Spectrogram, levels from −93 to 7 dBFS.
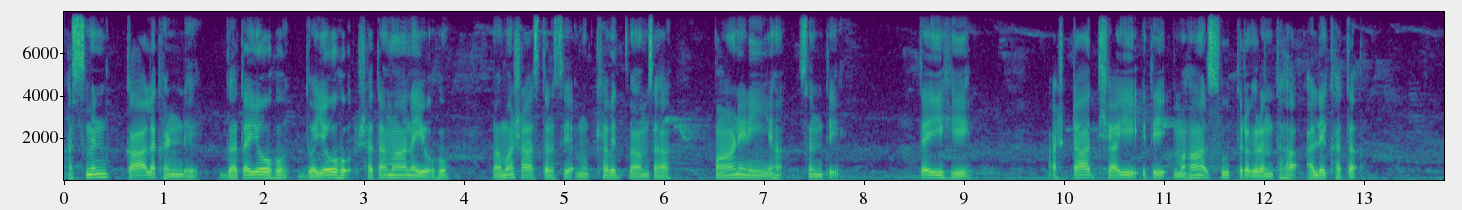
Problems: constant background noise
